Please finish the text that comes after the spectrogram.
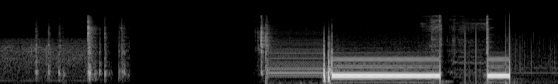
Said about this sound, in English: By the way, in this area we have modern dial tone. This kind of a dial tone first started appearing around 1965.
